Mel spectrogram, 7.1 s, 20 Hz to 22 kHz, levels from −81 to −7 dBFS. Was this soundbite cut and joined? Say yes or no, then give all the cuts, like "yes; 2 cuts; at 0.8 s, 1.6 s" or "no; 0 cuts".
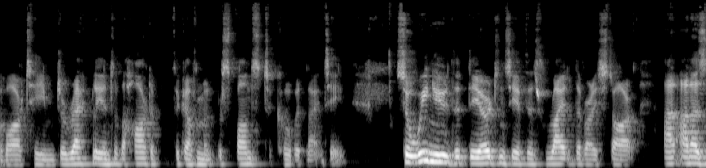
no; 0 cuts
